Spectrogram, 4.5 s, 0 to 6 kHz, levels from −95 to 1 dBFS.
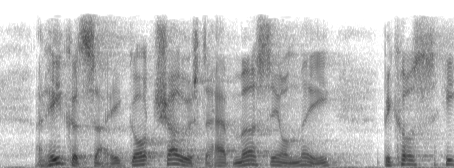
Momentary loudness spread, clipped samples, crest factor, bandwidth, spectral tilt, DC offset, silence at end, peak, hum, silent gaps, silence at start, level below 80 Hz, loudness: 9 LU; under 0.1%; 18 dB; 5.8 kHz; -8 dB/octave; under 0.1%; 0 s; -10 dBFS; none; none; 0.1 s; -54 dBFS; -28 LUFS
